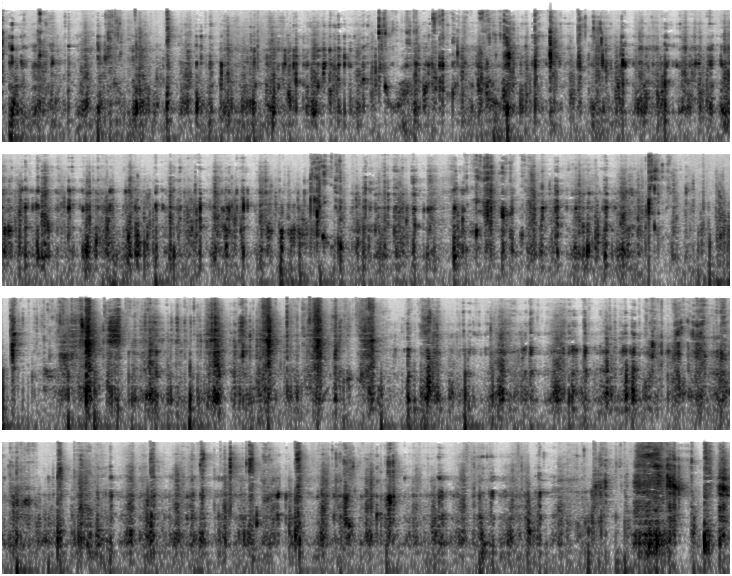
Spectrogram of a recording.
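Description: Close-miked chewing of boiled pork wrapped in salted napa cabbage, with wet crunching of the cabbage leaves throughout. Near the end comes a louder bite into a strip of kimchi.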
